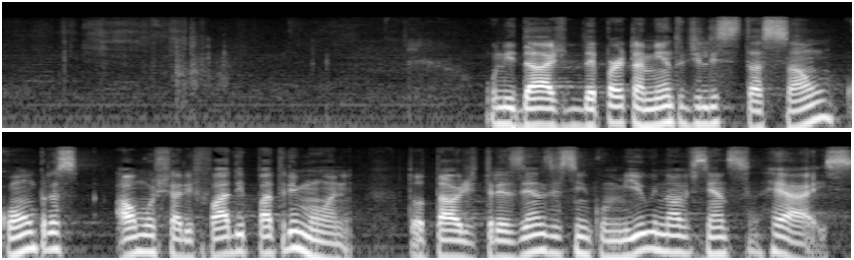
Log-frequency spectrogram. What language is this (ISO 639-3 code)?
por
